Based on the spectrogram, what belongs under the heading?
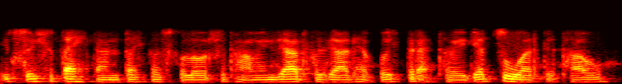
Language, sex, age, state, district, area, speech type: Kashmiri, male, 18-30, Jammu and Kashmir, Ganderbal, rural, conversation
